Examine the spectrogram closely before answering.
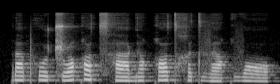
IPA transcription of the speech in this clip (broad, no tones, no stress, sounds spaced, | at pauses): ɾ a pʰ o ʈ͡ʂ o q u t͡sʰ a ɡ ɛ q o t χ ɪ t v æ q v ɔ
